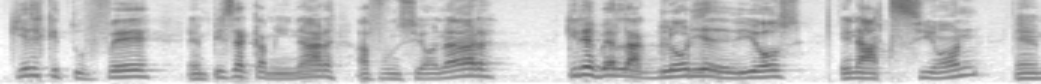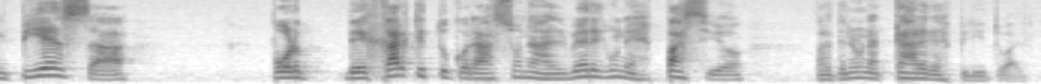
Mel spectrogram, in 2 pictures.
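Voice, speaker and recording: A man preaching from the pulpit, his voice gravelly with a lot of fry and sitting somewhat high for a man. He keeps putting rhetorical questions to his listeners. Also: unhurried. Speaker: pastor. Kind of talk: sermon. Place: church.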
